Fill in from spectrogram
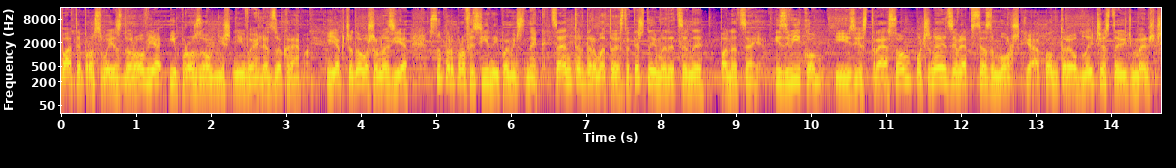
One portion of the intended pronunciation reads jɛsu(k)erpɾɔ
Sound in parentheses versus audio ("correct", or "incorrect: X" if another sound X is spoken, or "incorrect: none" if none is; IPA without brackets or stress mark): incorrect: p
